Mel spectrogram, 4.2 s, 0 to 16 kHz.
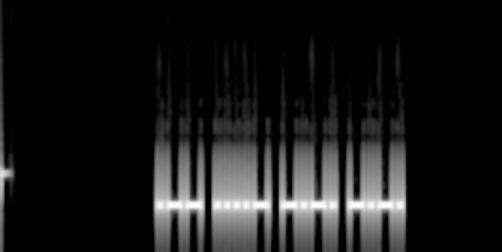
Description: Morse code, heard as a keyed tone, about 30 wpm, 700 Hz. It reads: W4CC
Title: Call Signs - 30wpm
